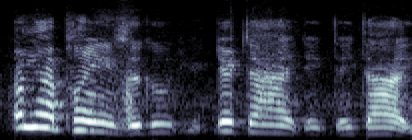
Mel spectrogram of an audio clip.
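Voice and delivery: high, softened pleading voice; acted distress. Aunt breaking news of deaths to nephew, acted distress. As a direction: insist in a high, upset voice. Aunt insists the parents died.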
